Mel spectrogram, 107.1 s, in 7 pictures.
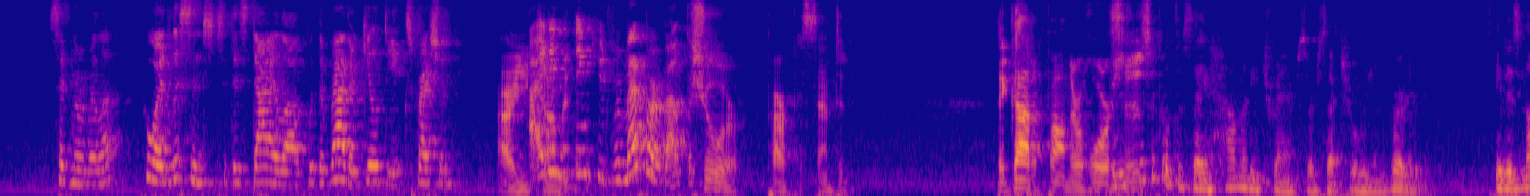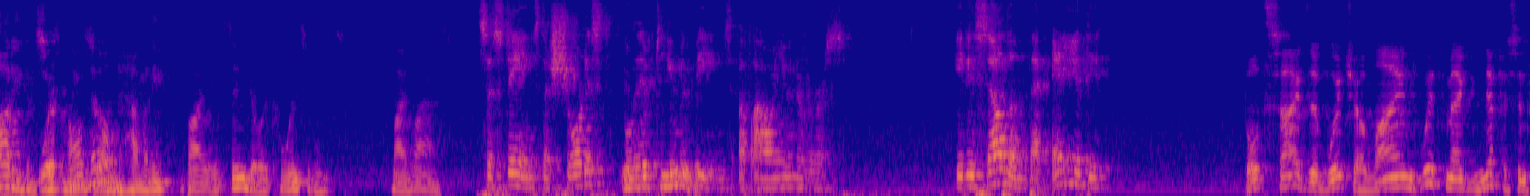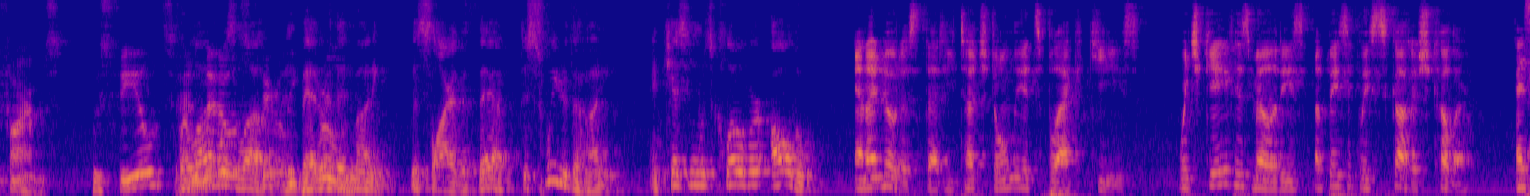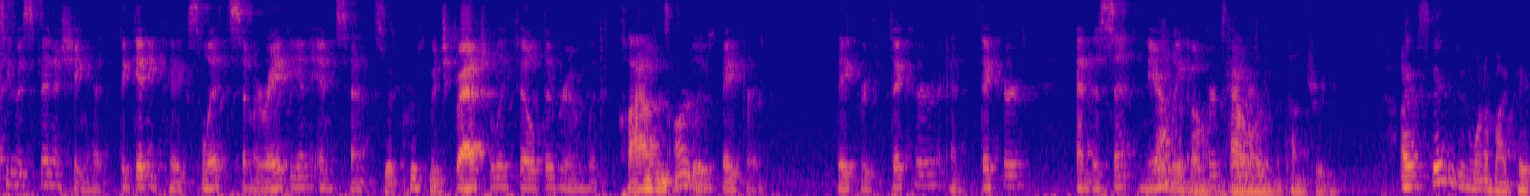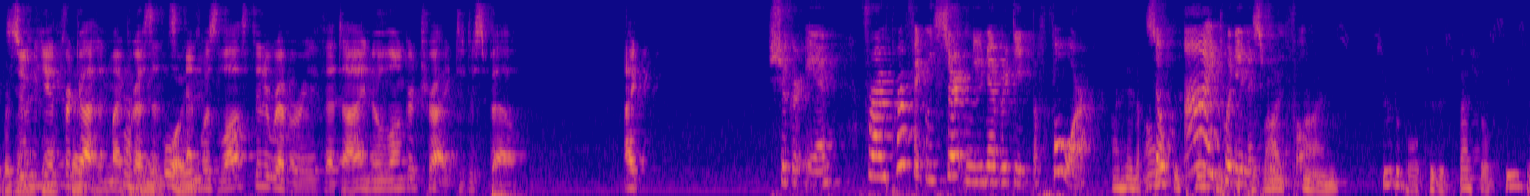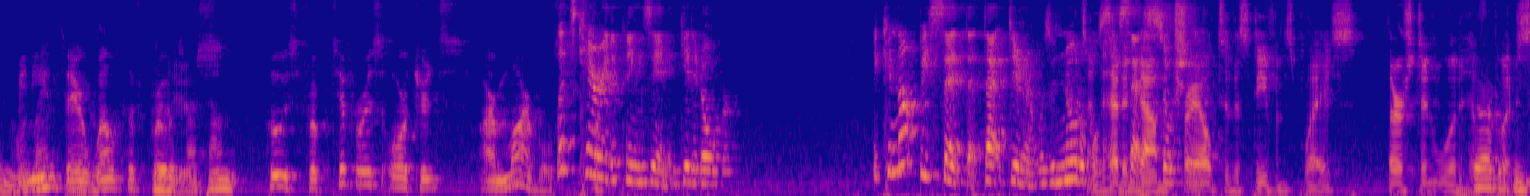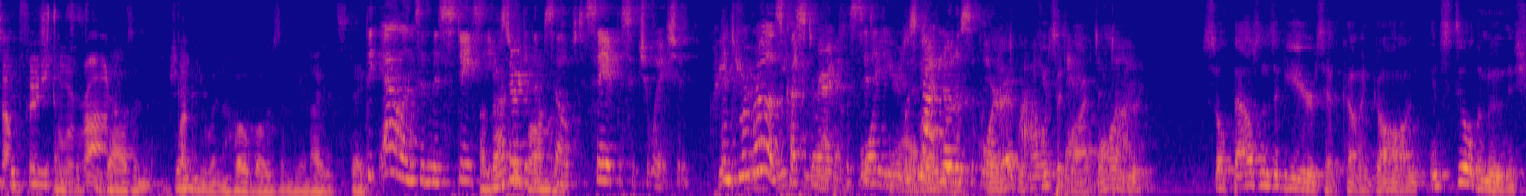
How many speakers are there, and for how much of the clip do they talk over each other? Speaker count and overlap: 9, about 29%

